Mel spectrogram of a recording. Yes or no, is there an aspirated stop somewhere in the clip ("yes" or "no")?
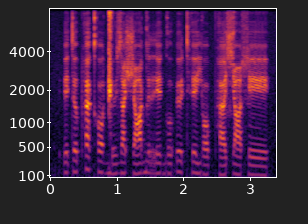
yes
